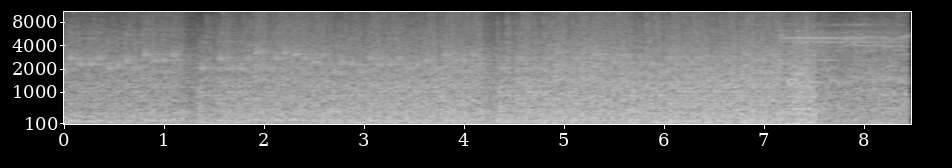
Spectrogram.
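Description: A loud, dense jumble of several video soundtracks played over one another, making a steady wall of noise across all pitches with no clear voice or tune. It thins out suddenly near the end.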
